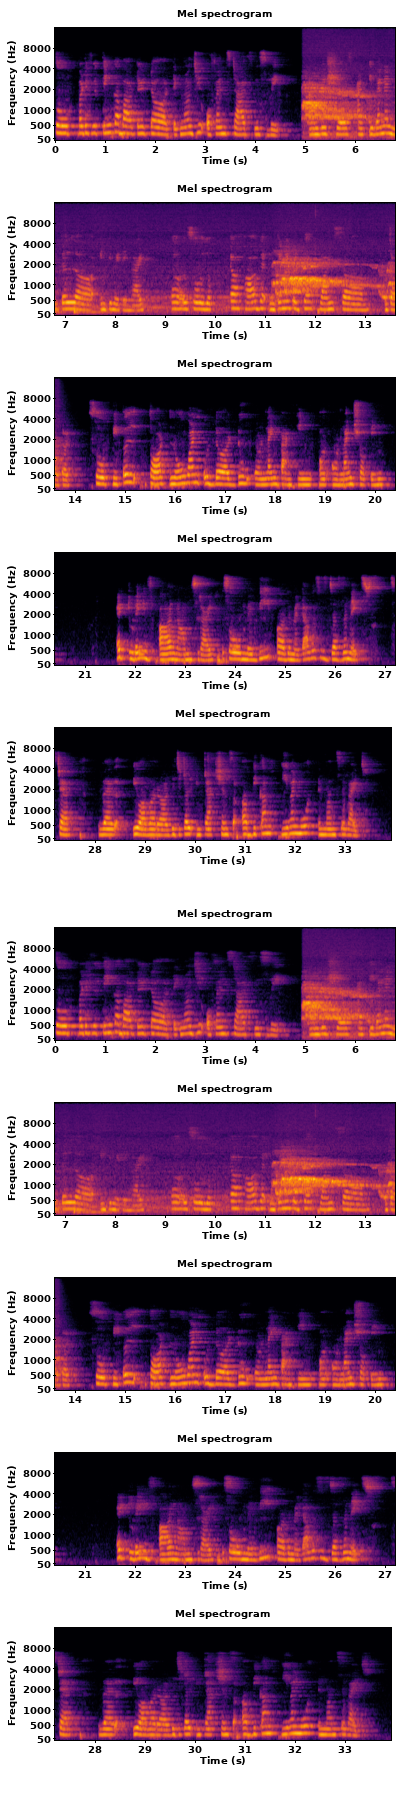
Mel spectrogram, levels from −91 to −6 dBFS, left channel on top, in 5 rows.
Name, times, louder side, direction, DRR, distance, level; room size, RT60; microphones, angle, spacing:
voice 1, 0.0-4.5 5.1-8.6 9.1-9.9 10.3-13.1 13.4-13.9 14.3-15.2 15.5-20.2 21.6-26.8 27.2-27.5 28.1-33.5, left 3 dB, 60° left, 6 dB, 0.6 m, -26 dB
sound 1, 4.9-13.7, right 1 dB, 5° right, 1.5 m, -29 dB
18.0 x 6.0 x 5.4 m, 0.87 s
head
